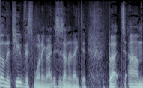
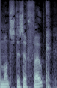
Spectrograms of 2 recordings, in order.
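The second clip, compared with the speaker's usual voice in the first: usual speaking voice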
